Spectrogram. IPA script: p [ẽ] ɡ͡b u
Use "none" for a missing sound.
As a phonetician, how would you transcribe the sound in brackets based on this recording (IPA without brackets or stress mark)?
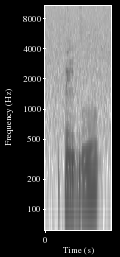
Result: ẽ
